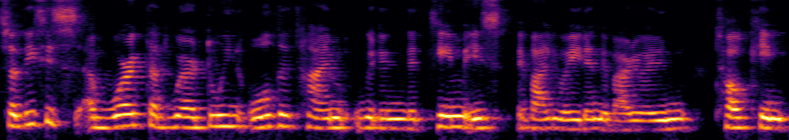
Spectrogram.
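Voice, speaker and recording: A woman with a Spanish accent and a dark, mellow, fairly low voice speaks at a moderate pace with ordinary pitch variation and hardly any pauses. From Ecuador. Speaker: foundation founder. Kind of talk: interview. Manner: hesitant, many fillers.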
